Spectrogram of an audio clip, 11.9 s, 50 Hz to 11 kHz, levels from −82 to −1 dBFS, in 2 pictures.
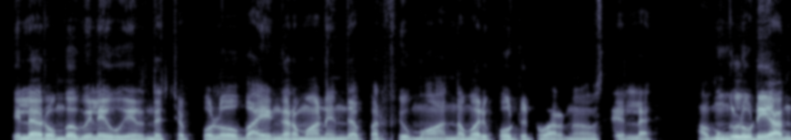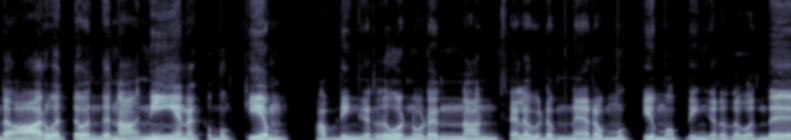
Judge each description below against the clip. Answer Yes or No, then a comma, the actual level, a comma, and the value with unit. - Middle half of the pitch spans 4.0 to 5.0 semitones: No, average, 2.8 semitones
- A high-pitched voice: No, low, 130 Hz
